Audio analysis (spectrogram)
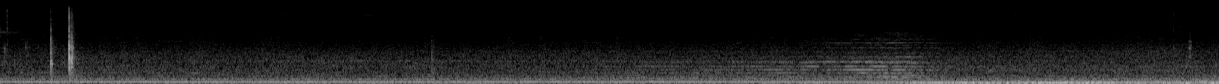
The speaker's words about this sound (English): Is that a real train? Yes.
